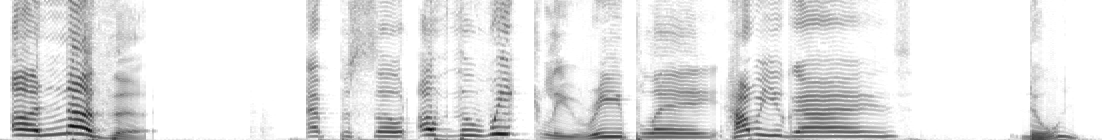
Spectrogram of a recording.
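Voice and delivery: high, loud show announcer. Acted. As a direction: announce the episode like a host.

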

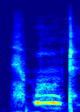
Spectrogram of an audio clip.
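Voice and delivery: high, breathy whisper. A narrator's reading. Perry contradicting Rush, desperate whisper. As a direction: whisper it in despair. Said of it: "she whispers".

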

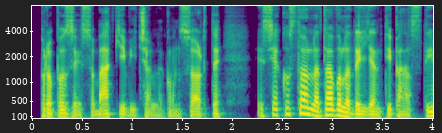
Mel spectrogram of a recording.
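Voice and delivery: ordinary delivery

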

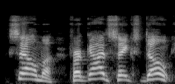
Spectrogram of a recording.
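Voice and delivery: very high, panicked plea; gasping terror. A narrator's reading. Bearded man pleading with an unseen attacker, gasping terror. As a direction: beg desperately for mercy. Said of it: "he gasped".

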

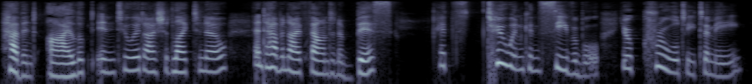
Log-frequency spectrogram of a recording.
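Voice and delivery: high, loud, pleading indignation; wild outburst. A narrator's reading. Stepmother protesting her partner's cruelty, wildly indignant. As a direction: break out in wounded protest. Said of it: "she wildly broke out".

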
